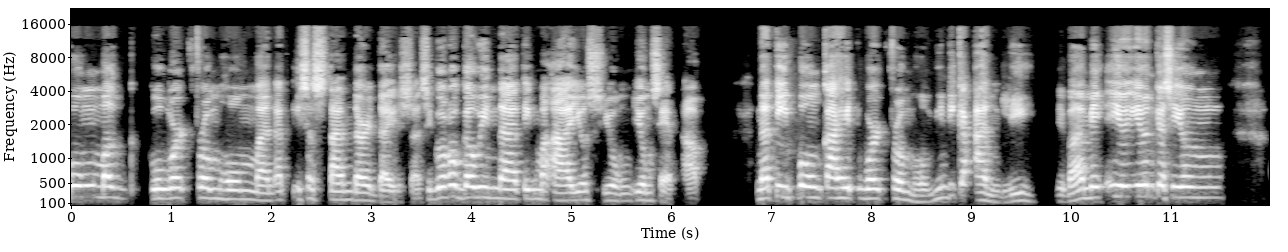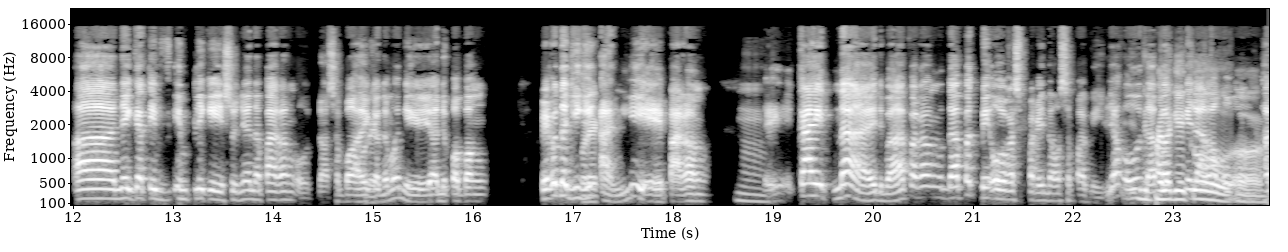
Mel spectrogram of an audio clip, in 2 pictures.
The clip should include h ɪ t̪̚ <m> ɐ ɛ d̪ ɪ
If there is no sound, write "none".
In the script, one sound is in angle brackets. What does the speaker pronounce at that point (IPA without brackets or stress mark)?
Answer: n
